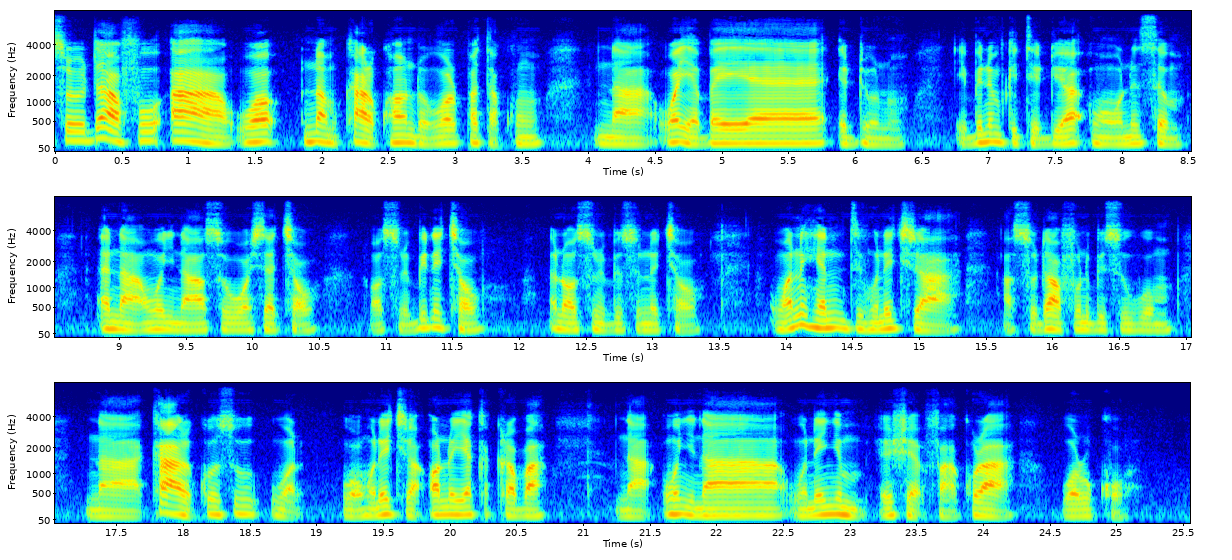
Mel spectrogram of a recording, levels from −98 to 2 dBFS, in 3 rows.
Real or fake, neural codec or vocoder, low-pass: real; none; 7.2 kHz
